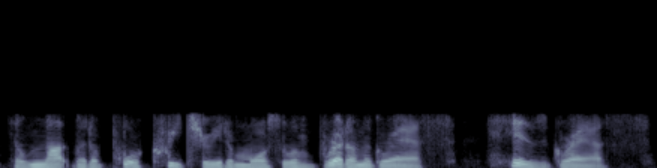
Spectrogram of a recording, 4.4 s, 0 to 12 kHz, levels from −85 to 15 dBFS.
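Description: From start to finish the speech carries the sound of the AMR narrowband mobile codec, heavily degraded. On a spectrogram everything stops abruptly near 3.8 kHz, leaving a flat empty band above. The codec rebuilds the voice from a vocal-tract model fed with sparse pulses, and the harsh, buzzy, synthetic texture fits one of its low modes, around 6.7 kbps. Harmonics look smeared and blocky in 20 ms steps, and the speech sounds thin and boxed-in.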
